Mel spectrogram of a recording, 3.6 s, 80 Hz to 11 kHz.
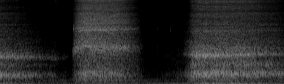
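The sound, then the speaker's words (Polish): Rapid, deep breaths in the second round of 40 full dynamic breaths, alternating forceful inhales and exhales in a steady rhythm with broad airy hiss and barely any pause between them. “Kolejne 40 pełnych dynamicznych oddechów. Wdech i wydech.”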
